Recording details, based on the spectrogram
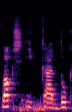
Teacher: पक्ष प पर जोर लगा रहे हैं, इक्का ई पर जोर लगा रहे हैं, दुख दू है ना, इस पर जोर लगा रहे हैं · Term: बलाघात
